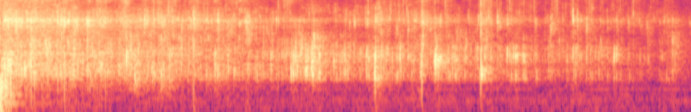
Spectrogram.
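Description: Hot mustard-seed tempering is poured into rava uttapam batter, giving a close, soft sizzle with scattered sharp crackles and spatters that grow busier toward the end.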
